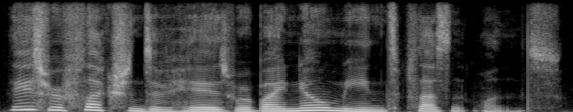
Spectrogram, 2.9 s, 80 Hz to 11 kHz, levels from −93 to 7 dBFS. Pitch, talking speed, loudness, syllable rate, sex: 215 Hz, 210 wpm, -16 LUFS, 5.5 syllables/s, female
